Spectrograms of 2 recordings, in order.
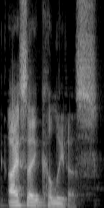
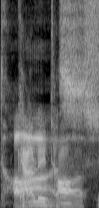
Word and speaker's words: Kalitas: I first of all, I say Kalitas, just because people are going to be wondering.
